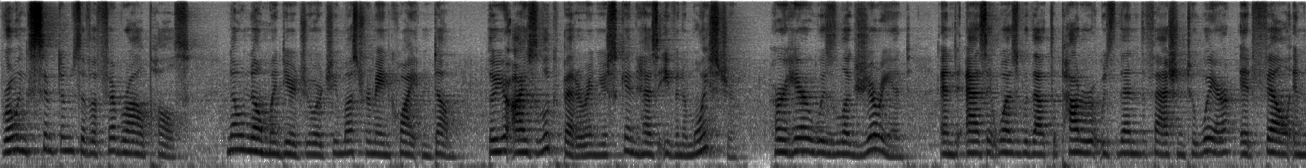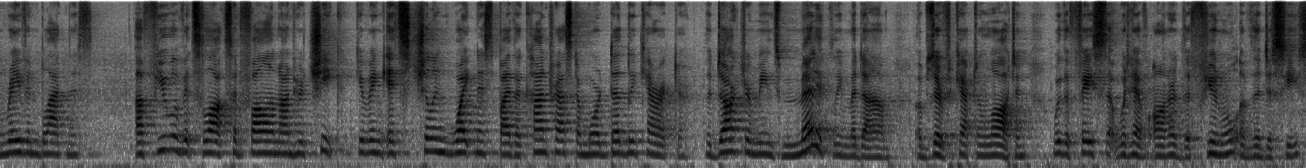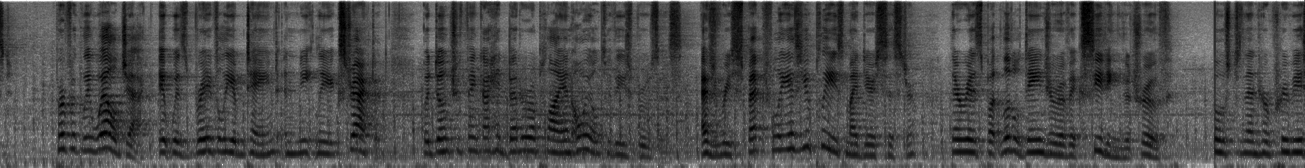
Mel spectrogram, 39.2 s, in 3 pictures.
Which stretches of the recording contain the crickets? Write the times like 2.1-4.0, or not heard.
not heard.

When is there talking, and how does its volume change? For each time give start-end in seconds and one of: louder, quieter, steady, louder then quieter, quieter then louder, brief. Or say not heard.
0.0-39.1 steady.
